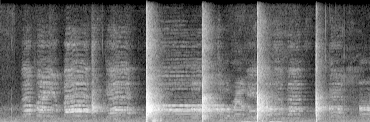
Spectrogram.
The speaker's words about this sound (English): I like your clapping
